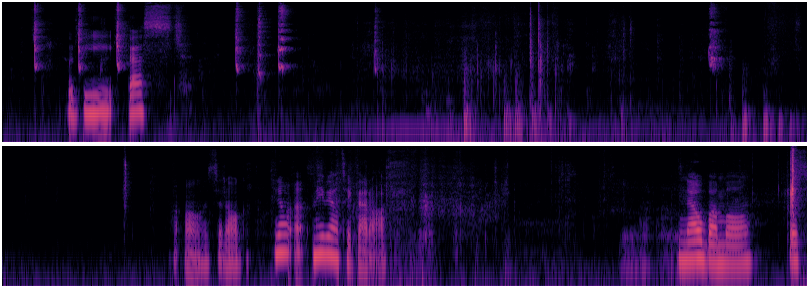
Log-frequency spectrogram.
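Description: Paper rustles and crinkles under handling.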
